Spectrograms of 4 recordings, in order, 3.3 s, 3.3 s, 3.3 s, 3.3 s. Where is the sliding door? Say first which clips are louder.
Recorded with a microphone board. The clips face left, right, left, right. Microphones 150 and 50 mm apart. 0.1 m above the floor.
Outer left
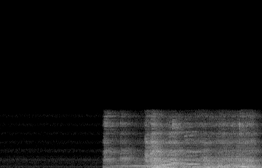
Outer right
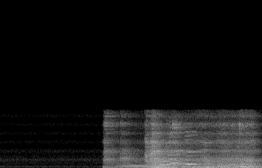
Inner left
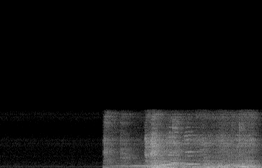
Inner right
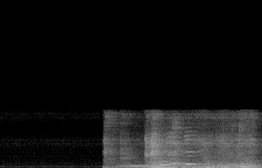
Outer right 1 dB, inner right 2 dB; centre (ahead or behind), 0.6 m.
